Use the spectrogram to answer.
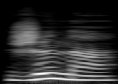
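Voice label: "zena", Russian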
